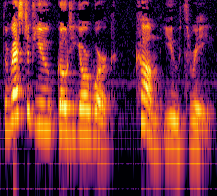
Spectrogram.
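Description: A woman playing a stern young Mongolian prince in a story, speaking with formal, measured authority. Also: mid-range voice, very animated, slightly rough.

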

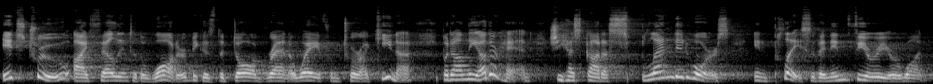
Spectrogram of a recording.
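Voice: mid-range voice, sing-song, moderate pace, few pauses, darkish tone. A reader voicing a practical man who reports matter-of-factly and gives firm orders, in a roomy space with long reverb.

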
